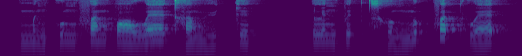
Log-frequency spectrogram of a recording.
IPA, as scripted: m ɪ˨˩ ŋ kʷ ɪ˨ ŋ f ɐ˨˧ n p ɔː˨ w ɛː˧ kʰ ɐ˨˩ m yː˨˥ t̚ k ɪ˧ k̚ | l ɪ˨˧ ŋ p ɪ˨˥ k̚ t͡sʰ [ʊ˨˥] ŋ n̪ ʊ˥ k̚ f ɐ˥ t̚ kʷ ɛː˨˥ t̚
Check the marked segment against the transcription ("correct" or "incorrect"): incorrect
